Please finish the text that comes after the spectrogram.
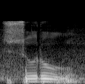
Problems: constant background noise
